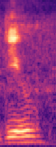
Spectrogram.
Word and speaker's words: Vue: And we got a Saturn Vue.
